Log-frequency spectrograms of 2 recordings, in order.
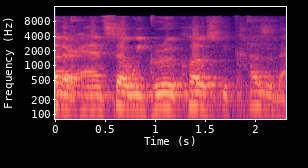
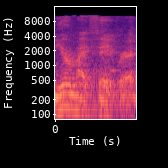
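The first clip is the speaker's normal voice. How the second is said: low, hushed half-whisper; 5 semitones lower, 6 dB quieter than usual. A parent recalls what they told each of their children: half-whispered. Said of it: "I whispered to all of them".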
